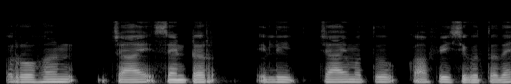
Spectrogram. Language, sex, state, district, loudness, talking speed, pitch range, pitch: Kannada, male, Karnataka, Raichur, -27 LUFS, 95 wpm, 110-115 Hz, 110 Hz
